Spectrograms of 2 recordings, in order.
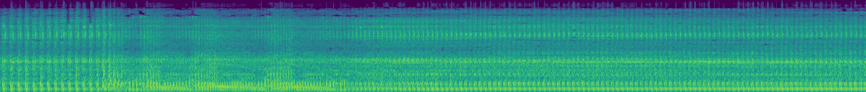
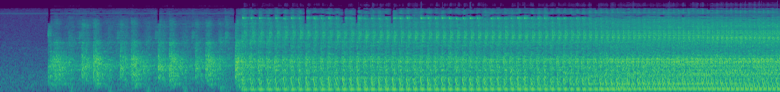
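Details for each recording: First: Four-wheeler single-cylinder engine on original carburetor, started cold on choke in neutral: stumbles unevenly then settles into steady but lumpy idle; cold-natured, runs fine once warm, may stall as choked too briefly. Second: Four-wheeler engine on original carburetor, cold-natured, started on choke in neutral: cranks two seconds, catches and settles into steady even idle; running fine, may stall as choked too briefly.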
